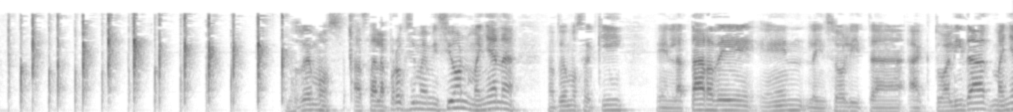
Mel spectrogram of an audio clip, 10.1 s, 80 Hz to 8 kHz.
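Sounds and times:
hands clapping at a farewell tribute: 0.0s - 3.7s
speech: 2.9s - 10.1s.

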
